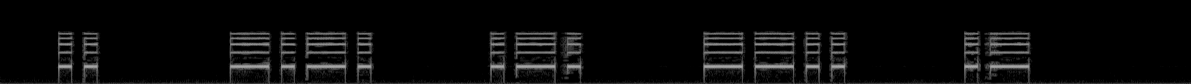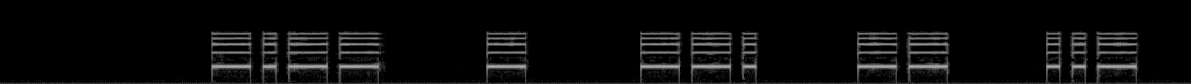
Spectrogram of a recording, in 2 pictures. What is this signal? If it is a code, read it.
Morse code, heard as a keyed tone, about 9 wpm, spaced as for 5 wpm, 840 Hz. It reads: ICRZA YTGMU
